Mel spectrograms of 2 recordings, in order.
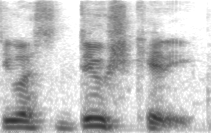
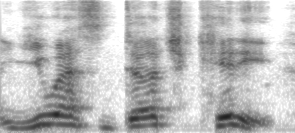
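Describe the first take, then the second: First: The middle word is said like 'douche'. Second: The middle word is said like 'Dutch'. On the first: The speaker calls it wrong. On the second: The speaker calls it right.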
